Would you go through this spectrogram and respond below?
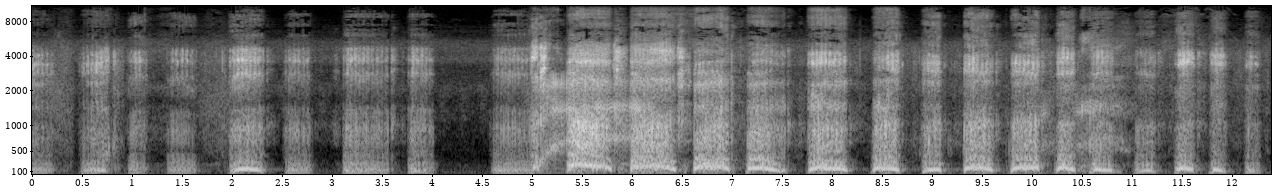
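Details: Domestic dachshund in a tug of war game, reluctant to give up his toy: steady rhythmic low growls in short pulses, briefly pausing, then a louder, harsher stretch of growling.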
